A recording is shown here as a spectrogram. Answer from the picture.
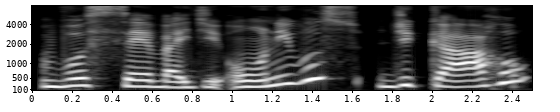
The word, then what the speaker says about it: carro: Entonces, el sonido de la doble R en portugués es como la J en español, un sonido de la garganta, carro.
